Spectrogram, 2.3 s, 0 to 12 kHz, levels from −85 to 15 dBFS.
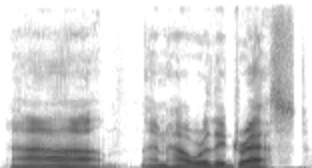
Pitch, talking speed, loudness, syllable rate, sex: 125 Hz, 155 wpm, -17 LUFS, 4.4 syllables/s, male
